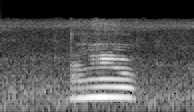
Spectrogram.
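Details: Cat roaming outdoors in Singapore utters a single clear meow of about half a second, a steady harmonic tone that dips slightly as it ends, heard over soft background hiss.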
